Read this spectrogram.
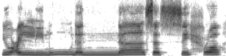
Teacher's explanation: سین کو ہم نے سین کے ساتھ ملانا، لام کے ساتھ نہیں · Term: لام شمسی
